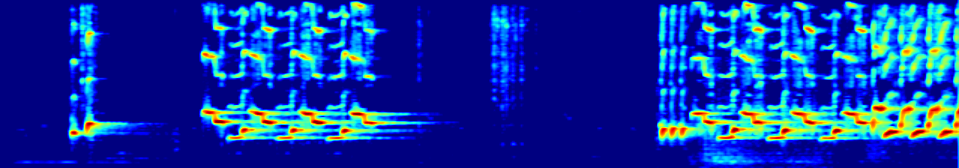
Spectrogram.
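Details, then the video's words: Hybrid of goldfinch and canary delivering its clean training song for females and young birds: a short note, then a burst of quick high twittering, a pause, and a longer rapid chattering, tinkling phrase. "Mixto de Jilguero Cantando Limpio sin errores"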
